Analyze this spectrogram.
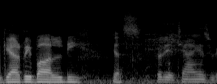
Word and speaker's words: Garibaldi: you here happy to have you it's garabaldi right didn't weon correctly we were just talking about last names and pronunciations that's the correct pronunciation Garibaldi yes for the Italians we got to get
